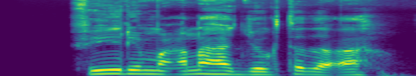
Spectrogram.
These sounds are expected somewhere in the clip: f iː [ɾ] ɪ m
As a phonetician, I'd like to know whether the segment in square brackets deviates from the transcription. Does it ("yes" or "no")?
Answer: no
